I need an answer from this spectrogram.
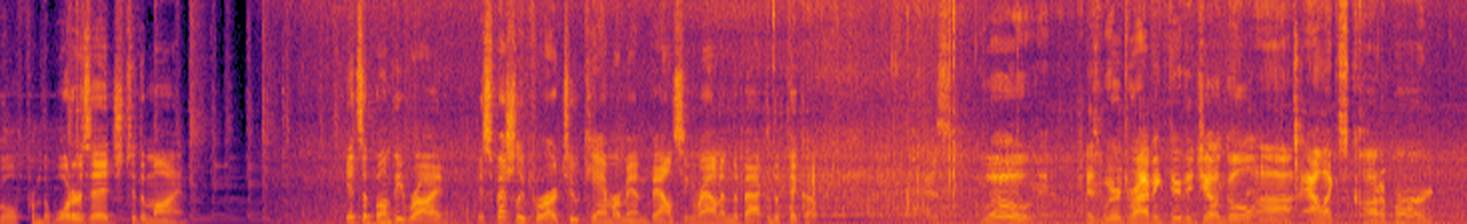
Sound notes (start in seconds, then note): none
